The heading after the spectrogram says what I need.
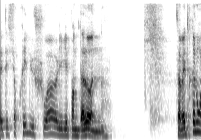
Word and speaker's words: Pantaloni: va s'y habituer Olivier Pantaloni est-ce que tu peux nous présenter nous expliquer qui est le nouveau coach du FC Lorient alors déjà c'est Olivier pantalon on prononce pas les i à la fin d'accord excuse-moi euh bah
